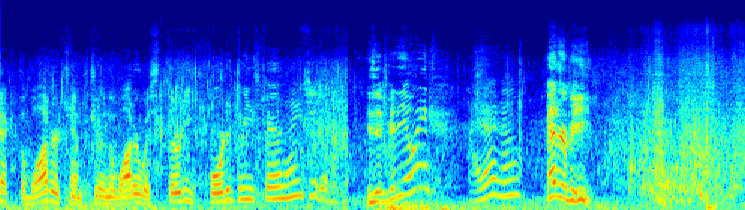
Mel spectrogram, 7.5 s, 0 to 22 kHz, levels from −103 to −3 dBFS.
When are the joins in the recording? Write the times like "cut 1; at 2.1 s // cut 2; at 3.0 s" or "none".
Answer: cut 1; at 3.4 s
